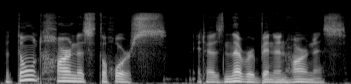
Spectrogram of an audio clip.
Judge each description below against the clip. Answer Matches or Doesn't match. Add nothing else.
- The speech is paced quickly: Doesn't match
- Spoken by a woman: Doesn't match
